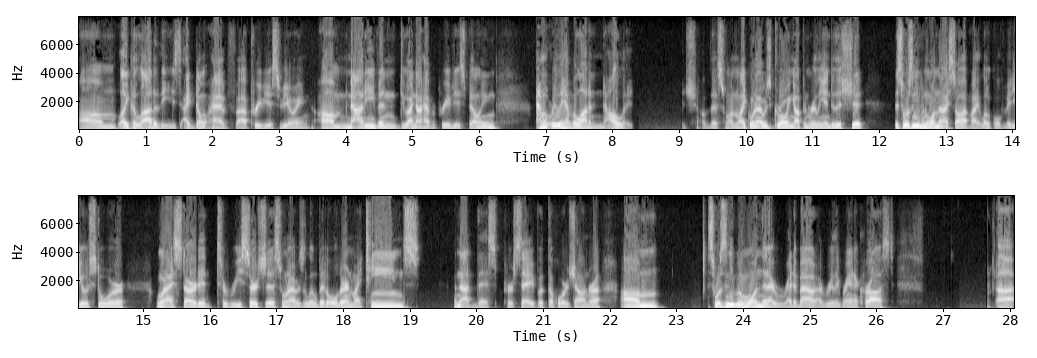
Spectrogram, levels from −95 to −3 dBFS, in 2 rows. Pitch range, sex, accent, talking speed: 90-120 Hz, male, American, 200 wpm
